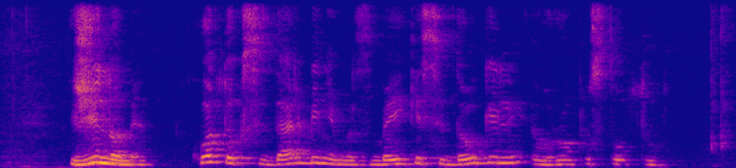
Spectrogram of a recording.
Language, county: Lithuanian, Vilnius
